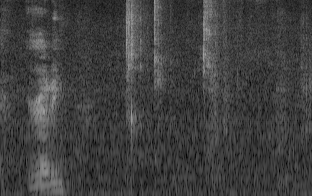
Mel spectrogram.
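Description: A man crunches on a crisp snack.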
